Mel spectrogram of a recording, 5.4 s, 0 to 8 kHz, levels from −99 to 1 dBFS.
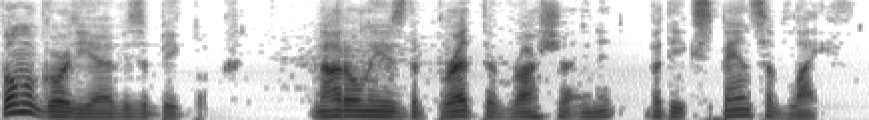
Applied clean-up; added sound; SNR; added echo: classical method spectral subtraction.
